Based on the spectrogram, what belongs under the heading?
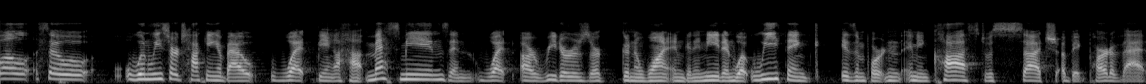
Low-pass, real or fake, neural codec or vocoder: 7.2 kHz; real; none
